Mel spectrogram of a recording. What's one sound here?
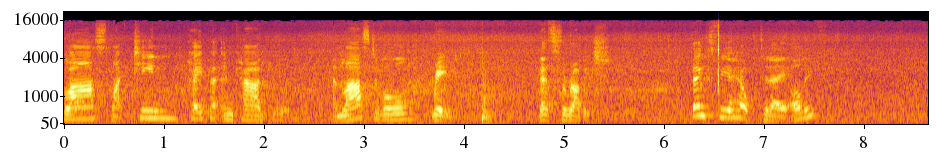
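A middle-aged woman speaks clearly and warmly into a close microphone.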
